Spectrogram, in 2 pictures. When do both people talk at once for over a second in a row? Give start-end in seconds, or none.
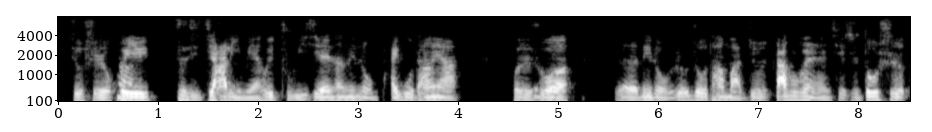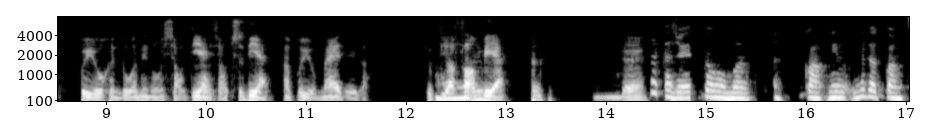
none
